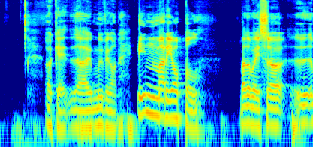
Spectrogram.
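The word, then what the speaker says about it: Mariupol: as we go along i think mariopol fortunately is the the pronunciation i think is the same in in both ukrainian and russian um this is something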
